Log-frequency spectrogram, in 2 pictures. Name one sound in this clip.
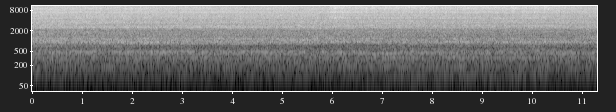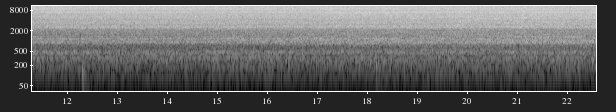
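A band saw whines loudly, cutting through a log.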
